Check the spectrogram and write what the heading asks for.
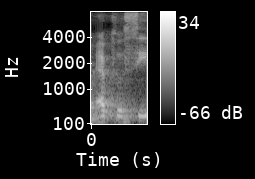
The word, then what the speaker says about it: Eposi: Yes, so of course, posse comes from Apasi, my middle name, or Eposi, that's the Cameroonian way to pronounce it.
